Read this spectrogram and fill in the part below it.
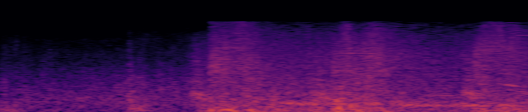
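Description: A weapon strikes a creature with a loud crashing blow.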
